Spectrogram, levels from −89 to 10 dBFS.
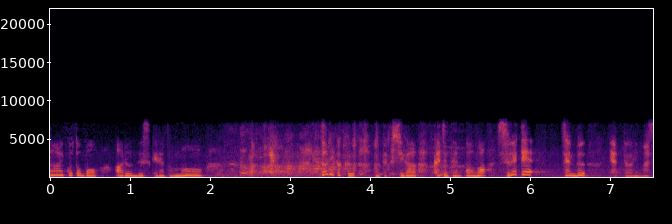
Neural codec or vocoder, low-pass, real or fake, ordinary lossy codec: none; 7.2 kHz; real; Opus, 32 kbps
